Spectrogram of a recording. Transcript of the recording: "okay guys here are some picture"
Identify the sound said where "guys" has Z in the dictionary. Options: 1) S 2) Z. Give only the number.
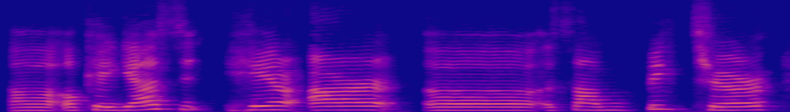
1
